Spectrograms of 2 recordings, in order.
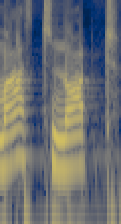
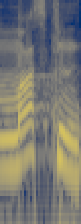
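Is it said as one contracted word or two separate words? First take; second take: separate; contracted. First: It is said as two separate full words. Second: It is said as one contracted word. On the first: "মাস্ট নট বলতে পারেন, no problem" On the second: "এটা contracted form"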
